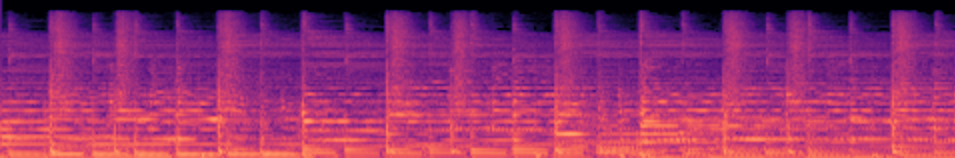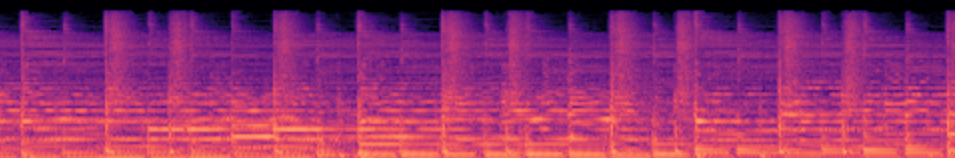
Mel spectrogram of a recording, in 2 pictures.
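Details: Loud rock music with driving drums and guitar throughout.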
